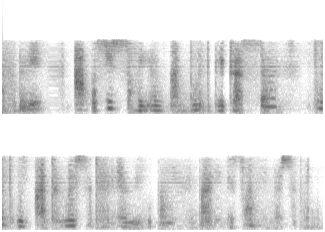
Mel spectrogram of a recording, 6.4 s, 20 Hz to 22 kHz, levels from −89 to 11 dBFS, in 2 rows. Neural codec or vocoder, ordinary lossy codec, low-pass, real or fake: codec, 44.1 kHz, 0.9 kbps, DAC; none; 5.4 kHz; fake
